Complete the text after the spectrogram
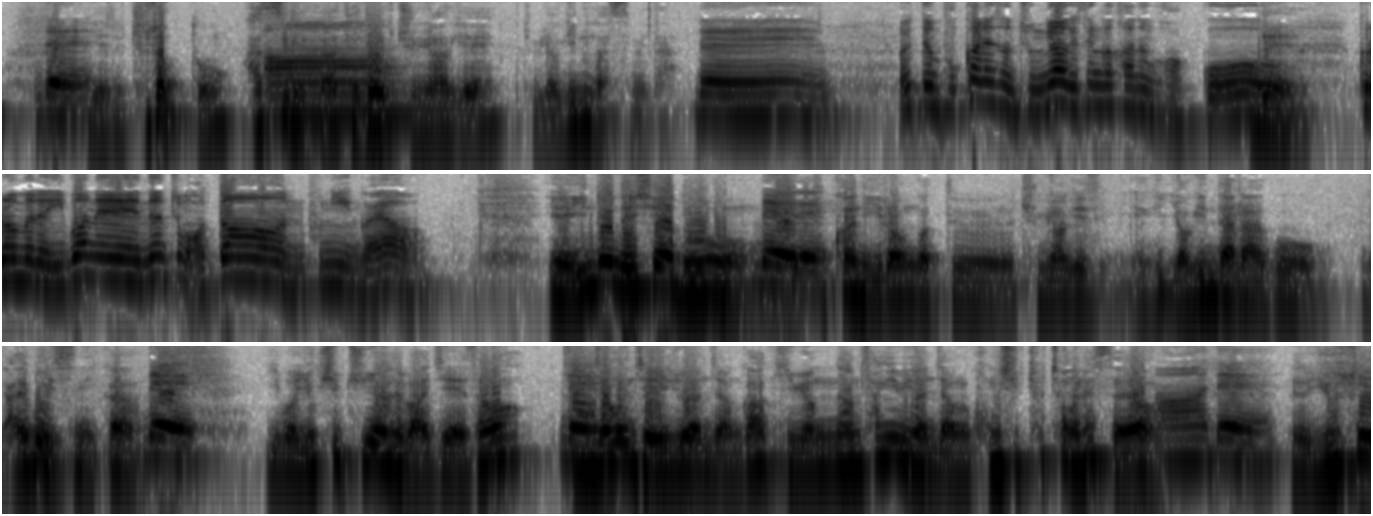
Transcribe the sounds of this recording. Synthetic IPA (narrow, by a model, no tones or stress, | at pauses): ne̞eot͡ɕusʰʌk̚t͈okas͈ɯɲik͈atʌdʌuk̚t͡ɕuŋjoɦaɡe̞t͡ɕomjʌɡinɯnɡʌk͈as͈ɯmɲidane̞ | ʌt͈ʌnp̬ukʰane̞sʰʌnt͡ɕuŋɲjoɦaɡesʰe̞ŋɡakʰanɯnɡʌk͈ak̚k͈one̞ | kɯɾʌmjʌnɯnibʌne̞nɯnt͡ɕomʌt͈ʌnpuɲiːnɡajo | je̞indone̞ɕ̬ʰiadoneepukʰaɲiːɾʌnɡʌt̚t͈ɯɾɯɭt͡ɕuŋjoɦaɡejʌɡindaɾaɡo | aɭɡois͈ɯɲik͈ane̞ | ibʌnjuk̚ɕ͈ʰip̚t͡ɕ͈uɲʌnɯɭmad͡ʑiɦe̞sʰʌnimd͡ʑʌŋɯnt͡ɕe̞iɾuwʌnd͡ʑaŋɡwakimjʌŋnamsʰaŋimijʌnd͡ʑaŋɯɭkoŋɕ̬ʰip̚t͡ɕʰot͡ɕʰʌŋɯɭhe̞s̬͈ʌjoane̞kɯɾesʰʌjusʰu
